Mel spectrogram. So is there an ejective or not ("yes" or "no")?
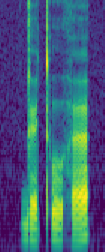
yes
